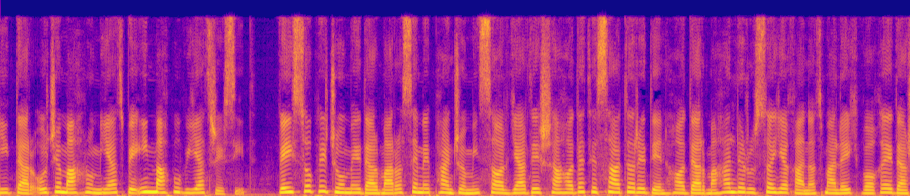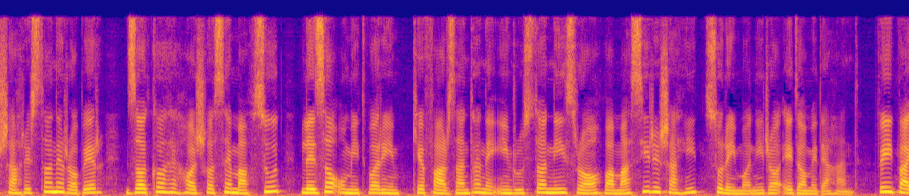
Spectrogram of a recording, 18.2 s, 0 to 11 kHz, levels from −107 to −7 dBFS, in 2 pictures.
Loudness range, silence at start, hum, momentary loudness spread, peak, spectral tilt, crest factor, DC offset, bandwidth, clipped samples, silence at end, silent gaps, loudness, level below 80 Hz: 2 LU; 0 s; none; 6 LU; 0 dBFS; -5.5 dB/octave; 16 dB; under 0.1%; 10.5 kHz; under 0.1%; 0 s; none; -17 LUFS; -42 dBFS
